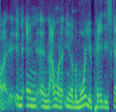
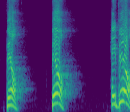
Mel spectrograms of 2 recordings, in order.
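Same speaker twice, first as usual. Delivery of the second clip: put-on mild, high-pitched calling out; 5 semitones higher than usual. Acting out yelling from the dugout at umpire bill for attention, acting out yelling. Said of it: "I'm I'm yelling at Bill".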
